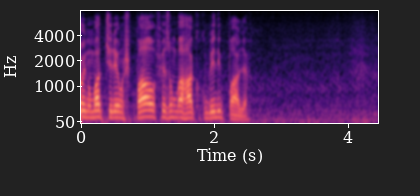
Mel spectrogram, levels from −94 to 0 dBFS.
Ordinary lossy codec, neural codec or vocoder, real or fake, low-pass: none; codec, 16 kHz, 16 kbps, FunCodec, trained on Chinese and English, 50 frames a second; fake; none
